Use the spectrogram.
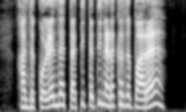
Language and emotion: Tamil, happy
